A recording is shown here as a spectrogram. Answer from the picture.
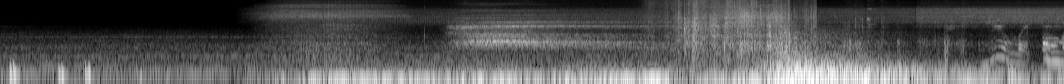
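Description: Film fight-scene sound: a few low thuds over a dim drone, then a rising wash of noise with wordless shouts and grunts and scuffling on the ground, loudest in a burst late on.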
